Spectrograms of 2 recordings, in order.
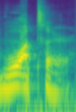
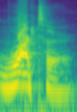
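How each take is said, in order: First: It is said in a British accent. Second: The same.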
